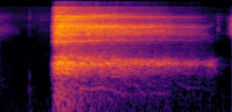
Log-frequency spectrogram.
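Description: One strong yoga exhale pushed through a wide-open mouth, a loud, close, breathy rush that starts abruptly and fades over about a second and a half, followed by the brief start of another breath.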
